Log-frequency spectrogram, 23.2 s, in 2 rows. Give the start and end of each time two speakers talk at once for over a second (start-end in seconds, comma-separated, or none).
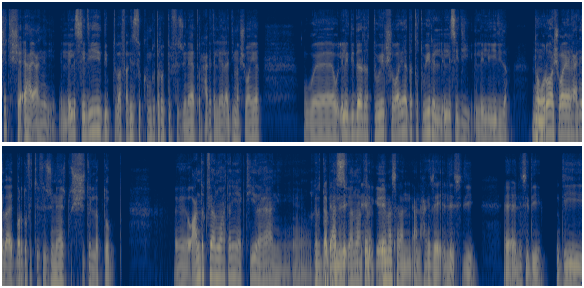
18.0-19.5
